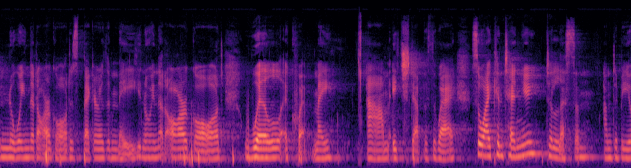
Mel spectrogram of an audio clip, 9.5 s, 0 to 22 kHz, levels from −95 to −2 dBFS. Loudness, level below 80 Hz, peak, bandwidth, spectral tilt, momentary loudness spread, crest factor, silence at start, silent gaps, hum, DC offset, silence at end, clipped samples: -32 LUFS; -74 dBFS; -10 dBFS; 16 kHz; -4.5 dB/octave; 10 LU; 22 dB; 0 s; none; none; under 0.1%; 0 s; under 0.1%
